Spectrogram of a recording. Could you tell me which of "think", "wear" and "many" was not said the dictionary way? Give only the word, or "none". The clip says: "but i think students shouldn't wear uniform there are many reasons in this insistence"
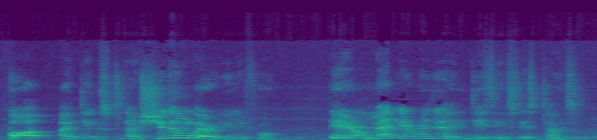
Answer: think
